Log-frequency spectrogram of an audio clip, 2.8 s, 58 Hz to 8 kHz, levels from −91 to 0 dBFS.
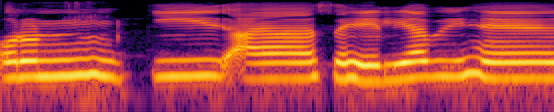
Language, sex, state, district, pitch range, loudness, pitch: Hindi, female, Uttar Pradesh, Muzaffarnagar, 255-280 Hz, -11 LUFS, 270 Hz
